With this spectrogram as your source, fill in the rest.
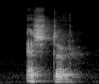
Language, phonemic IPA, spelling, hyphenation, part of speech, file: Dutch, /ˈɛs.tər/, Esther, Es‧ther, proper noun, Nl-Esther.ogg
- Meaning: 1. the Book of Esther 2. Esther, the main character of the Book of Esther 3. a female given name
